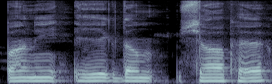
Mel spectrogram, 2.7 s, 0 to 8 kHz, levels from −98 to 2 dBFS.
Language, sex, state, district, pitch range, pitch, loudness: Hindi, male, Rajasthan, Nagaur, 115-120 Hz, 120 Hz, -26 LUFS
